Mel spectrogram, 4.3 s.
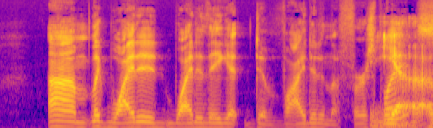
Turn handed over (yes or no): yes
